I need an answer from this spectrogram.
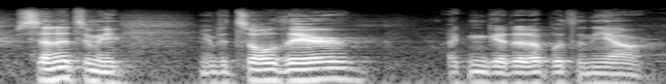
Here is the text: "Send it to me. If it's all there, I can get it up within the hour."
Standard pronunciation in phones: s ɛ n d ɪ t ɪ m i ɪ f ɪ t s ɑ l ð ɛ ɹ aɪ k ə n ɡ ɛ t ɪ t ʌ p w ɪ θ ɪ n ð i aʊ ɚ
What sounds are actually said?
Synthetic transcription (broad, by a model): s ɛ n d ɪ t ɪ m i ɪ f ɪ t s ɑ l ð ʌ ɹ aɪ k n ɡ ɛ t ɪ t ʌ p w ɪ θ ɪ n ð i aʊ ɚ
